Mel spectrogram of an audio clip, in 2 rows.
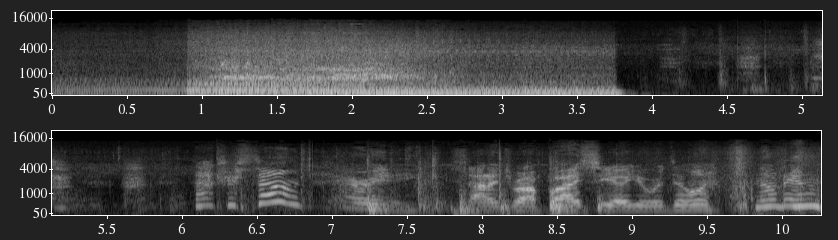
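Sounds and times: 
car skidding and tire-squealing as it stops on a road: 0.9s - 3.0s
speech: 6.8s - 10.2s.

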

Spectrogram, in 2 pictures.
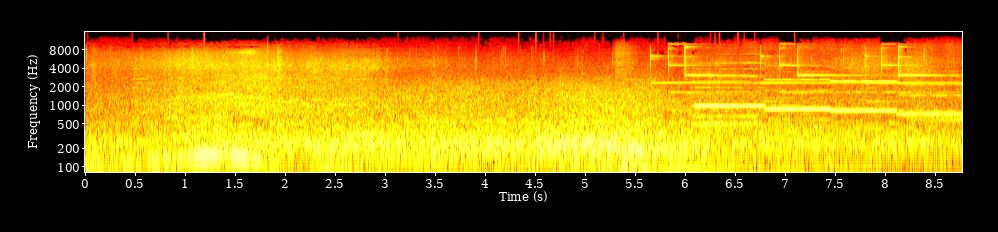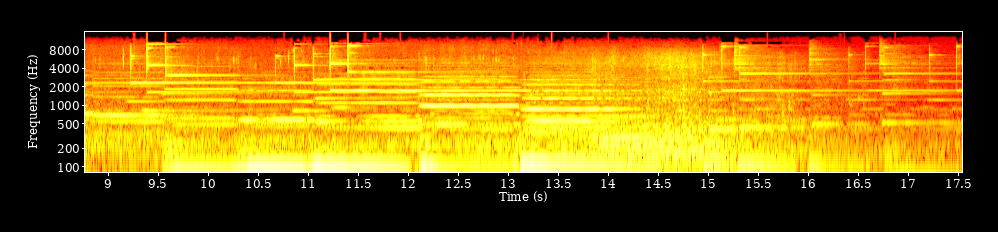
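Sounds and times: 
car driving away: 0.0s - 17.4s
road noise: 0.0s - 17.5s
high ringing tones: 5.4s - 17.5s.

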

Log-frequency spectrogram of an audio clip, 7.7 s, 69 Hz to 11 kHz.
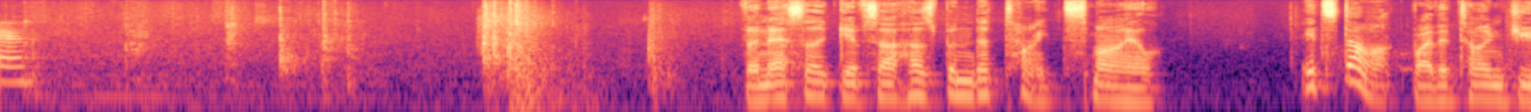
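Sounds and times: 
speech: 0.0s - 0.3s, 3.7s - 5.9s, 6.5s - 7.6s
door sliding and swinging open: 2.4s - 3.0s.

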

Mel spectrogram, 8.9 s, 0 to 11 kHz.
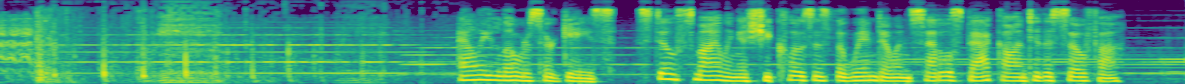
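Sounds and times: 
horse hooves clip-clopping on a hard surface: 0.0s - 3.3s
speech: 3.4s - 8.5s.

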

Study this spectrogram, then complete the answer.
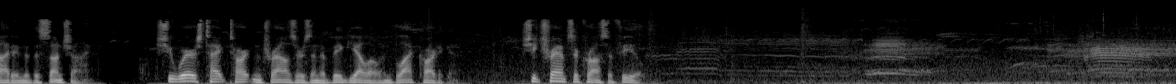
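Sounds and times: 
speech: 0.0s - 1.0s, 1.6s - 4.6s, 5.2s - 6.6s
sheep bleating across an open field on a farm: 6.4s - 11.7s.

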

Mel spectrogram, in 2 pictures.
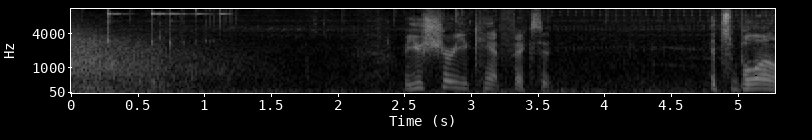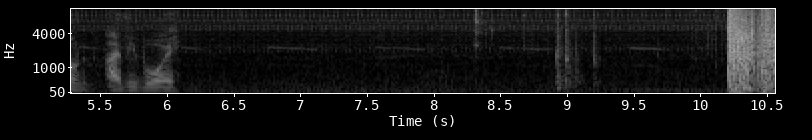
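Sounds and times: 
gunshot fired at a cutout target: 0.0s - 1.2s, 10.2s - 10.5s
speech: 2.5s - 3.8s, 4.8s - 6.2s.

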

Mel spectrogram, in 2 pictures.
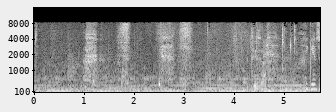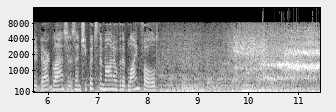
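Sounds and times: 
car engine rumble as the car pulls away: 0.0s - 11.4s
speech: 4.4s - 8.5s
car tires skidding and squealing: 8.4s - 11.4s.

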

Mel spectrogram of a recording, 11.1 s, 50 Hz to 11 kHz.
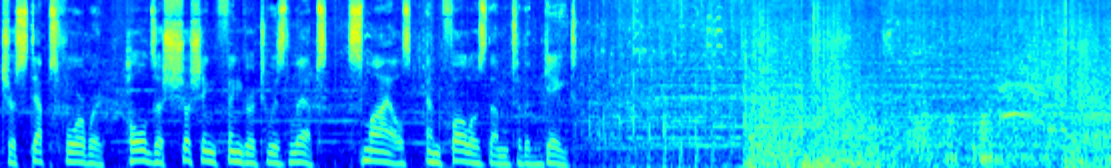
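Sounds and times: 
speech: 0.0s - 7.9s
heavy rain on an outdoor compound: 7.4s - 11.0s
thunder rumbling: 7.4s - 11.0s.

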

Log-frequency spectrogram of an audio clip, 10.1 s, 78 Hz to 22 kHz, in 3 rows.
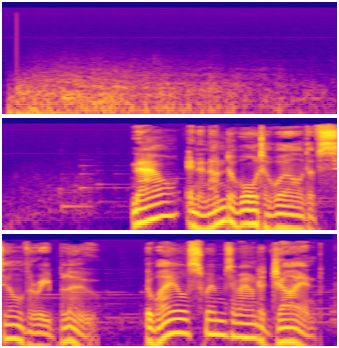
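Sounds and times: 
thunder from a lightning storm rumbling: 0.0s - 4.3s
speech: 4.7s - 10.0s.

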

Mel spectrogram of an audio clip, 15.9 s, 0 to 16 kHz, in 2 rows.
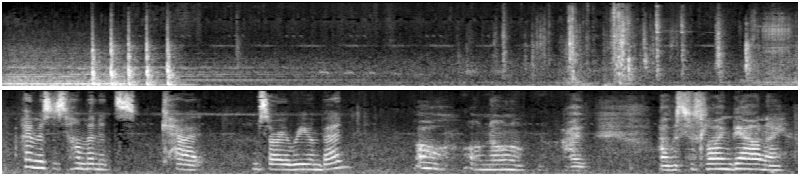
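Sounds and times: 
faint ambience: 0.0s - 15.9s
sharp knocks on a front door: 0.9s - 1.9s
speech: 8.4s - 15.9s.

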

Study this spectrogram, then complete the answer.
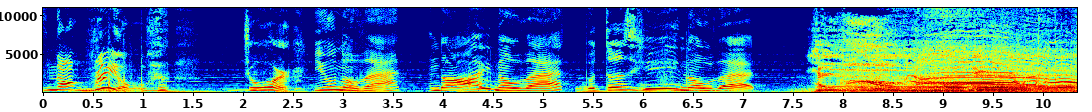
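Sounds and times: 
speech: 0.5s - 10.0s
yell echoing inside a hole: 7.6s - 10.3s.

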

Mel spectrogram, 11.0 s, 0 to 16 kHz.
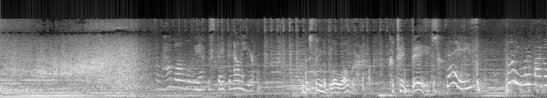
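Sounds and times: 
fighter plane engine roaring while flying erratically out of control: 0.0s - 4.3s
speech: 3.7s - 10.9s.

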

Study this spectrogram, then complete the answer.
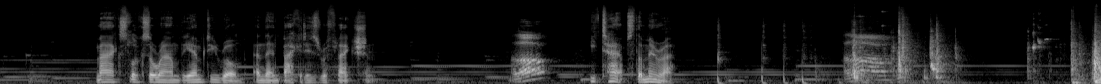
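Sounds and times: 
speech: 1.0s - 3.9s, 5.1s - 6.8s
front door opening and closing: 8.4s - 11.0s.

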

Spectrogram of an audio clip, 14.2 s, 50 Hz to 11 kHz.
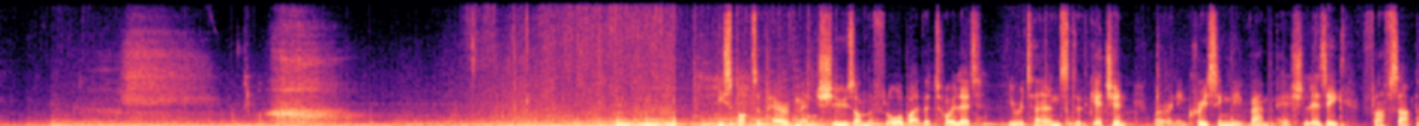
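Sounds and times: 
steady low hum: 0.0s - 14.1s
man taking deep breaths in a bathroom: 0.8s - 3.7s, 11.3s - 11.6s
speech: 7.2s - 14.1s.

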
